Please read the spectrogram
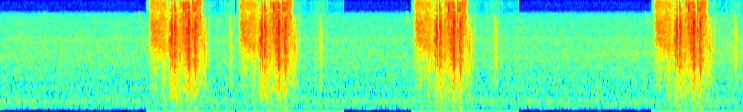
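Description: Computer mouse scroll wheel turned in four short runs of rapid clicks, each under a second, over a faint steady hiss.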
